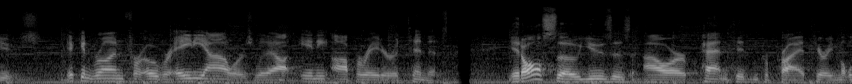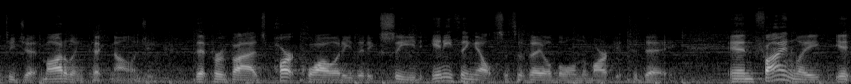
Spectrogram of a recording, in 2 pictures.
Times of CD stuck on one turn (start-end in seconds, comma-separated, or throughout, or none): none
